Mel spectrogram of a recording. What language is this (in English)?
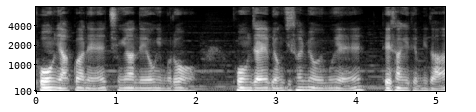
Korean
